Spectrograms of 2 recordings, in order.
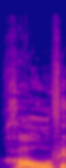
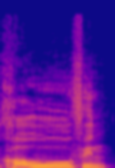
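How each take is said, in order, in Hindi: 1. स्वर को नरमी से और बराबर अदा किया गया है। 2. स्वर को लंबा खींचा गया है। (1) "बल्कि नरमी के साथ हमें अदा करना है" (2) "अब इसको खींचना भी नहीं है, खौफिन ऐसा भी नहीं करना है"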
